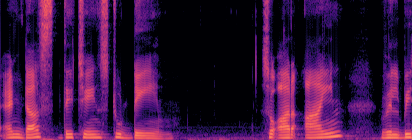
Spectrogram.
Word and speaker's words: dem: Now in dative case dare and does they both change to dame. Many students pronounce this incorrectly. They say dem. This is not dam. This is dame. Dame.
